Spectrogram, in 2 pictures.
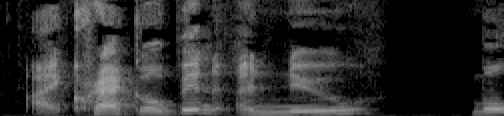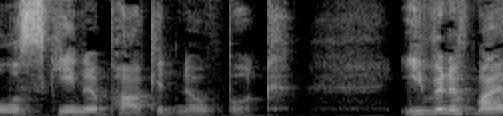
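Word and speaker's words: Moleskine: It's actually pronounced Moleskina, but people will say moleskin.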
